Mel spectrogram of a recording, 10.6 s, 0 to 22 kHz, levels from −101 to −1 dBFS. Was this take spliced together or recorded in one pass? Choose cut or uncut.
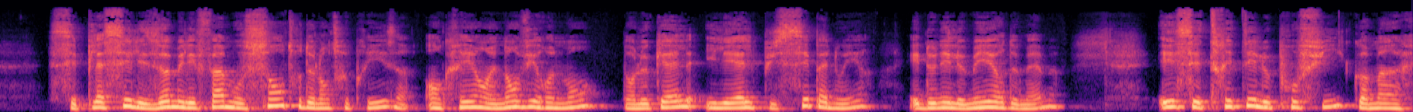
uncut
